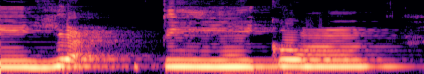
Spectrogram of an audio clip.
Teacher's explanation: حمزہ ساکن ہوتا ہے تو ہم نے وہاں پر ہر حال میں جھٹکا دینا ہے۔ ایک ہو گیا لمبا یا، دوسرا ہو گیا جھٹکے والا، جھٹکے والا کیسے؟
